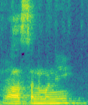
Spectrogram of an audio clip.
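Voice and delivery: ordinary delivery

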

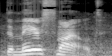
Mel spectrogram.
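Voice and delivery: plain reading voice

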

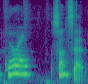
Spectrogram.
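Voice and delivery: "Coral Sunset" in a high, put-on American accent; terrible American accent. Shown as a demonstration. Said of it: "probably a terrible American accent".

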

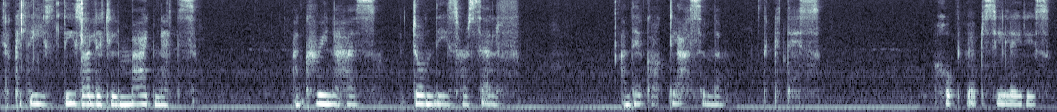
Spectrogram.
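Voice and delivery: soft, breathy admiring whisper; hushed whisper. Real, not acted. Showing the viewers Karina's magnets in a hushed whisper. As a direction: murmur in awe over something delicate.

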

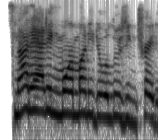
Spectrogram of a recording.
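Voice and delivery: high, loud mock protest; defensive trader. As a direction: mimic a trader insisting defensively. Mimics trader defending a fix.

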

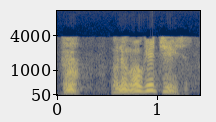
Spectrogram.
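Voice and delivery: low, slow brute voice; put-on low ogre voice; big ogre. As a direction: lumber along as an ogre on a mission. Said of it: "these big ogres".

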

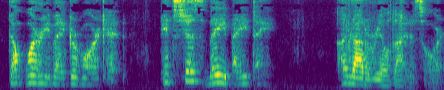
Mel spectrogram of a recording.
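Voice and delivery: soft gentle reassurance; calm her down quietly; reassuring. Real, not acted. Reassuring frightened Morgan softly.

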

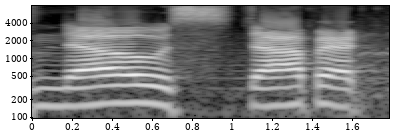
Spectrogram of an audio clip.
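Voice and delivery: loud, high, frustrated no; frantic yell. Real, not acted. Gamer yelling at enemy players, loud and frantic. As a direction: yell at the enemies to stop.

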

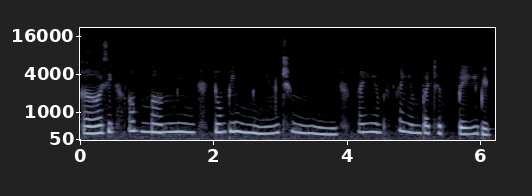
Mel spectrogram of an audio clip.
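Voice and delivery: put-on lightly high, whiny little baby voice. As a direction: plead like a helpless baby. Voicing the dog as baby.

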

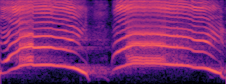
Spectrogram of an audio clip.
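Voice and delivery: high loud mock shriek; mock scream. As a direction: shriek like a startled woman at the movies. Woman screams in cinema.

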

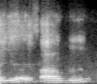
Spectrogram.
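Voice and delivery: ordinary talk, nothing marked

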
